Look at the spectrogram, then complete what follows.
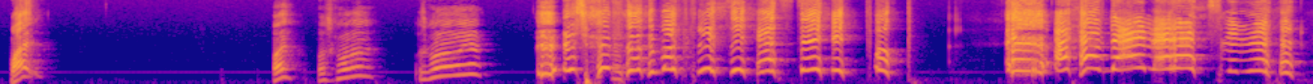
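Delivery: put-on high, slow, wailing baby voice; mock sobbing crybaby. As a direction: blubber like a big baby. Mocking a crying Elmo fan.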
